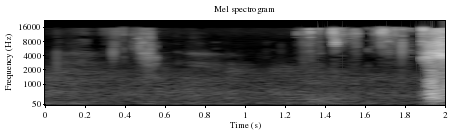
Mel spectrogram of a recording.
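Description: A pause in a man's talking, filled with faint, scattered small clicks over low background noise; his voice comes back loudly just before the end.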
